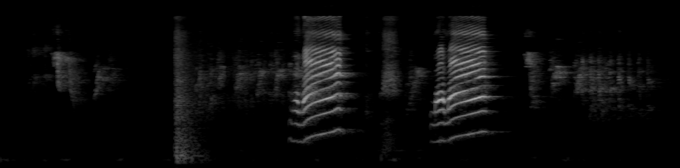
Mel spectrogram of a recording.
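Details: Indian ringneck parakeet kept as a pet, imitating the word "mummy": two loud, tonal, rising syllables spaced over a second apart, among soft chirps and scratchy background squeaks.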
